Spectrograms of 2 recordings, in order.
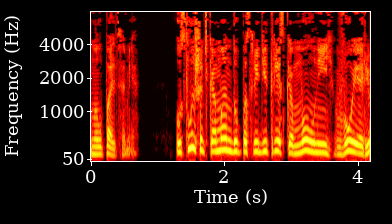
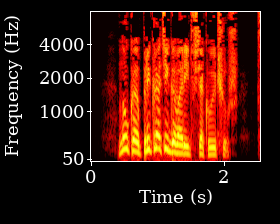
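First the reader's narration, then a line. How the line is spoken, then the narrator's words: Stern interruption. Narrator (Russian): строго прервал ее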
